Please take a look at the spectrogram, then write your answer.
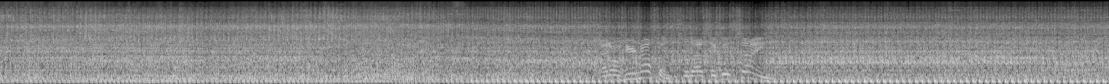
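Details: Small engine test-fired after reassembly to check that parts line up, running at a steady, even beat with a brief disturbance midway and no knocks or grinding; normal running.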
